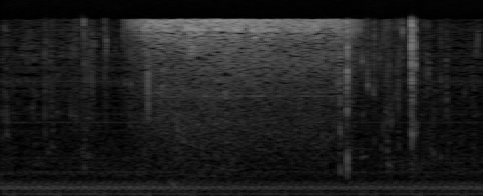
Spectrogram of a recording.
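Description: A fishing line whizzes out as a lure is cast.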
